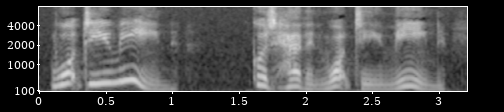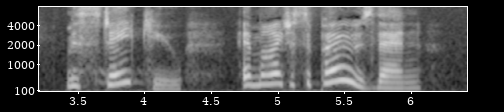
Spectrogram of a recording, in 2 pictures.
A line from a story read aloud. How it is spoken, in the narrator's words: cried Emma, after a moment's pause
